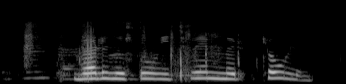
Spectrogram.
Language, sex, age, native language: Icelandic, male, 9, Icelandic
